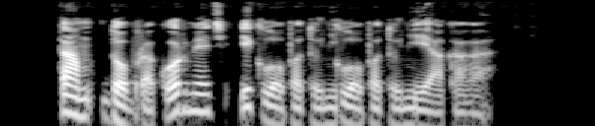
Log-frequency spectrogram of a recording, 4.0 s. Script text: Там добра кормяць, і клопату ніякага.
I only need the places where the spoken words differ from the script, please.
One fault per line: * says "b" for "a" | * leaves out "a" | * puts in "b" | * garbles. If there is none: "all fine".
* puts in "клопату"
